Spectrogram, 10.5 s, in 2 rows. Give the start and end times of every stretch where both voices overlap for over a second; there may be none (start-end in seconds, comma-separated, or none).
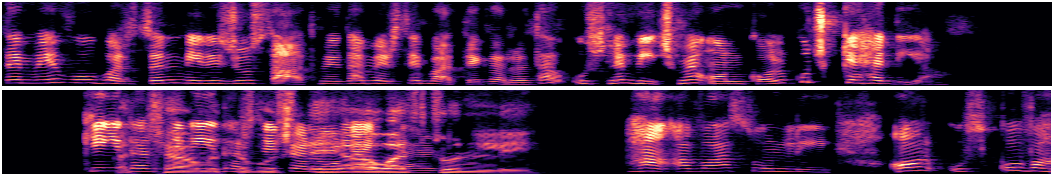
5.9-7.5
